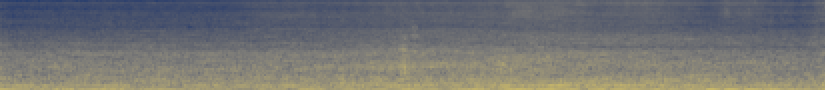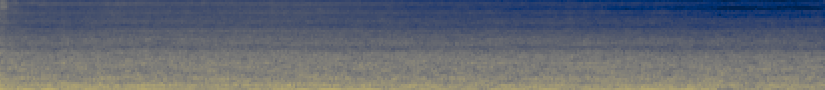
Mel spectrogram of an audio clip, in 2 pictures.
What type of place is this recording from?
residential area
